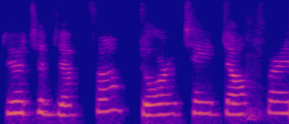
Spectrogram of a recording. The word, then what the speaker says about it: Doerte Doepfer: My name is Doerte Doepfer, as it's pronounced here very often.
